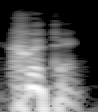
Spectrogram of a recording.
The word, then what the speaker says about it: whipping: And he pronounces whipping. I like the H in there. Whipping.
